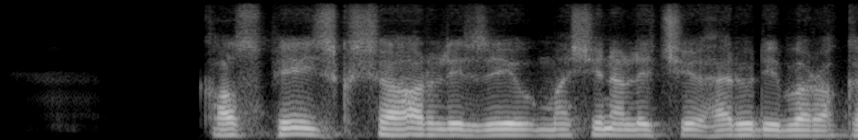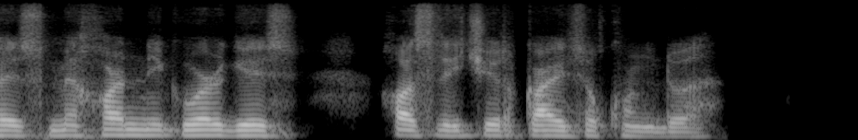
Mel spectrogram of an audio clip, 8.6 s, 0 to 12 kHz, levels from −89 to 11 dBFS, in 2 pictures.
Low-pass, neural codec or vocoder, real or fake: 10.8 kHz; codec, 16 kHz in and 24 kHz out, 0.9 kbps, LongCat-Audio-Codec, fine tuned four codebook decoder; fake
